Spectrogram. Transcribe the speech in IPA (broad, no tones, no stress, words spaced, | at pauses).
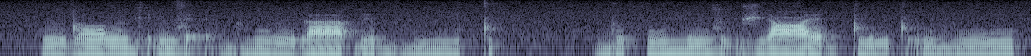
ndɔ ŋɡḛnzɛ̰ ɡʱuŋɡa ɓɪbʱit | ɡuθwi nzṵʒiʕɛd timtḛmvu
